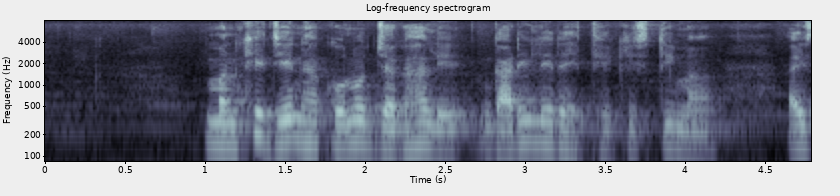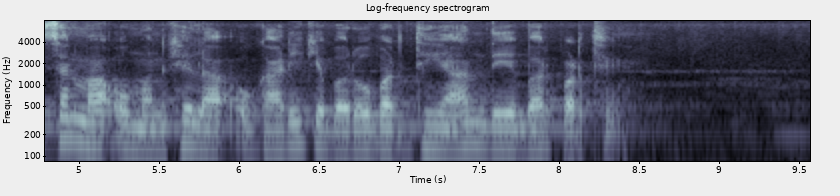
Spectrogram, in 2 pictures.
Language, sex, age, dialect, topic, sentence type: Chhattisgarhi, male, 25-30, Central, banking, statement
